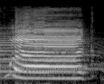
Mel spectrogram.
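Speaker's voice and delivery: long, loud, high quack; belted duck call. Pretend. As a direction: let out a big drawn-out duck quack. Duck race host quacks loudly.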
